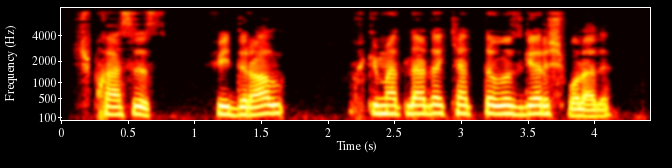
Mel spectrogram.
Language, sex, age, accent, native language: Uzbek, male, 18-24, Xorazm, Uzbek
